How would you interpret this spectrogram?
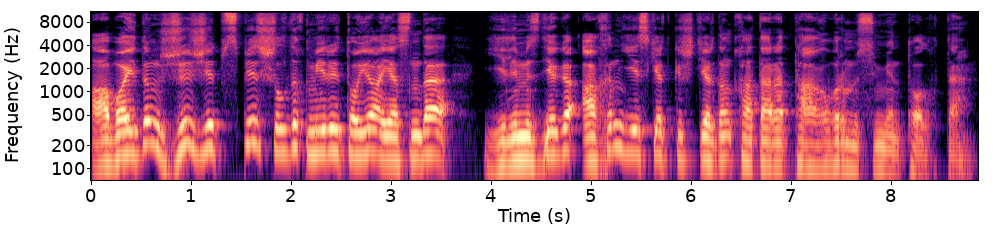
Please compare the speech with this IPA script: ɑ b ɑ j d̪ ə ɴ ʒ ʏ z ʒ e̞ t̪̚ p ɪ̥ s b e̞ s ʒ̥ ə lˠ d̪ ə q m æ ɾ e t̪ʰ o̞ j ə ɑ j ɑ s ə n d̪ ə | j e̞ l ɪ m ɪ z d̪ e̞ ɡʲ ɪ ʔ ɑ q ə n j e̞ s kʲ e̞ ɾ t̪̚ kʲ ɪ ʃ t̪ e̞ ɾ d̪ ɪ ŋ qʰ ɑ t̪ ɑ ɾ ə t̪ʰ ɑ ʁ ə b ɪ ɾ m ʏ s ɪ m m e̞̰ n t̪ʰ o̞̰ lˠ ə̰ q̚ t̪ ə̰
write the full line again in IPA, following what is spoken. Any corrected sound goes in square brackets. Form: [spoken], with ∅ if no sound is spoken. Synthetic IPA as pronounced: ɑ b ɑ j d̪ ə ɴ ʒ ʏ z ʒ e̞ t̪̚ p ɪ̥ s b e̞ s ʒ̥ ə lˠ d̪ ə q m [e] ɾ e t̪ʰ o̞ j ə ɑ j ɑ s ə n d̪ [ɑ] | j e̞ l ɪ m ɪ z d̪ e̞ ɡʲ ɪ ʔ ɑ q ə n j e̞ s kʲ e̞ ɾ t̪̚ kʲ ɪ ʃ t̪ e̞ ɾ d̪ ɪ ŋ qʰ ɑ t̪ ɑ ɾ ə t̪ʰ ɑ ʁ ə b ɪ ɾ m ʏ s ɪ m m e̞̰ n t̪ʰ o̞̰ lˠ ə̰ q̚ t̪ ə̰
